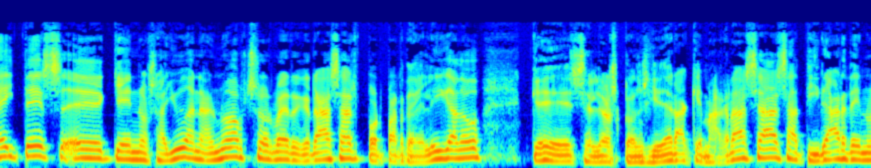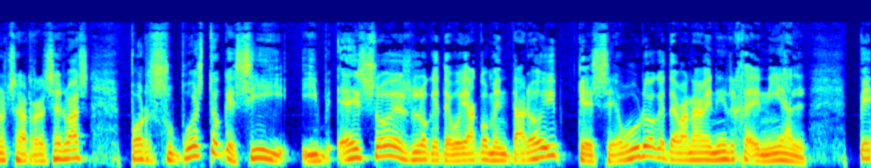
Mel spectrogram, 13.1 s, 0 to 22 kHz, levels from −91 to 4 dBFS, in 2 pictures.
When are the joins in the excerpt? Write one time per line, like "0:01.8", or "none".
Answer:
none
